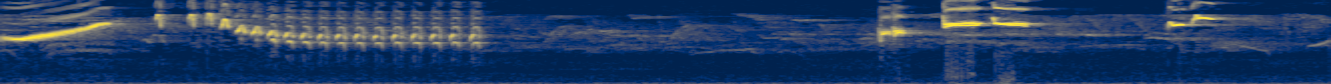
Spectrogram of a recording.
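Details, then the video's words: Song thrush singing: a rising whistle, then a rapid rattling series of about fifteen repeated notes, a pause, and a few sharp high whistled phrases. "Now let us listen voice of the song thrush bird, how it is singing."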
